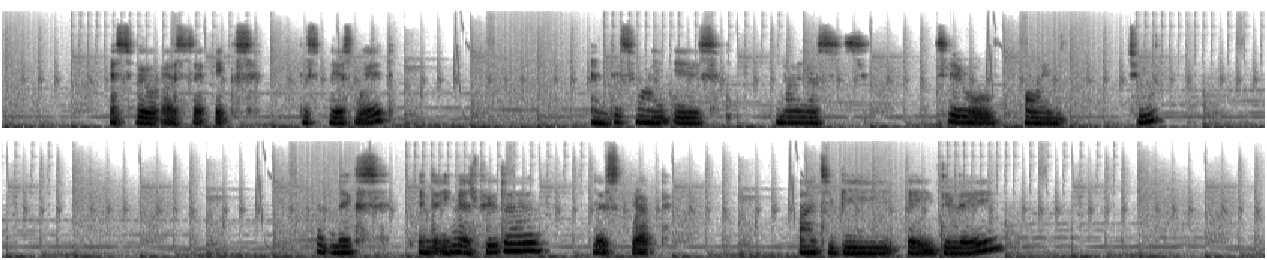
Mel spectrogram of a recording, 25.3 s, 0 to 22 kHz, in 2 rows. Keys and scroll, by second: 4.4 0, 7.6 -, 9.1-10.9 typing, 11.5 Return.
